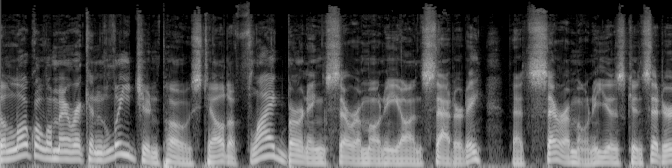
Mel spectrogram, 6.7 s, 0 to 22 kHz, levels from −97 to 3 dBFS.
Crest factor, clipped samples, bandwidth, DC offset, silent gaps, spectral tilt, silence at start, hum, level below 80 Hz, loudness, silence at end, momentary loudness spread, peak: 18 dB; under 0.1%; 19.5 kHz; under 0.1%; none; -5.5 dB/octave; 0 s; none; -34 dBFS; -23 LUFS; 0 s; 3 LU; -4 dBFS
